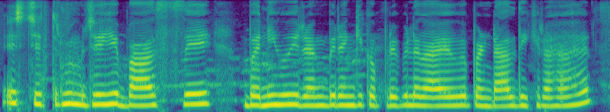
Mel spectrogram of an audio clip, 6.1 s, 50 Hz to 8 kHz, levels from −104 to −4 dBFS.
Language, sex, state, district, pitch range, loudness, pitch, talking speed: Hindi, female, Jharkhand, Deoghar, 235-270 Hz, -14 LUFS, 245 Hz, 185 wpm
